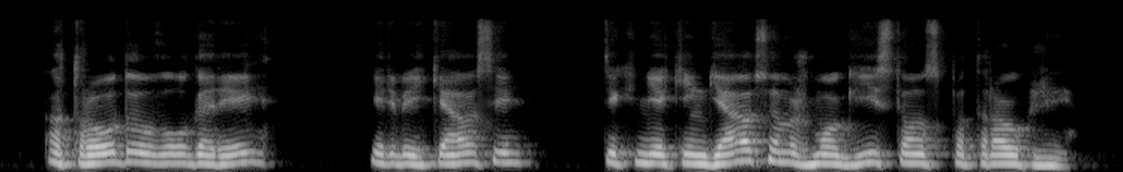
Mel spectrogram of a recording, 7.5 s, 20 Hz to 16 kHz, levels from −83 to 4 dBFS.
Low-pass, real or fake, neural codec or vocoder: 10.8 kHz; fake; codec, 24 kHz, 1.2 kbps, DualCodec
